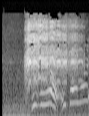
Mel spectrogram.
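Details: A rescued, severely underweight baby female raccoon with barely any teeth cries: a wavering call that bends up and down, then a steadier rising cry, over a hissing wash of noise.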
